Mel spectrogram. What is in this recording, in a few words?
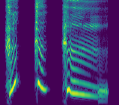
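Vox Happy Japanese; Requina; kingsraid audio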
